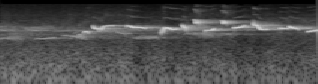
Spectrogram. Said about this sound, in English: Here he goes. Goldfinch. It's a proper orchestra.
